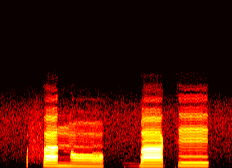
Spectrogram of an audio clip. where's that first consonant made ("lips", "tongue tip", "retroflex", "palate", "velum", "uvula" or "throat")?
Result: lips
